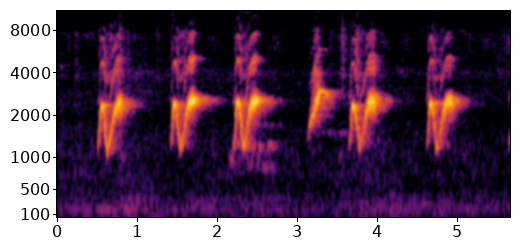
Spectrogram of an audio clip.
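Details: Starling singing in the morning: a looping whistled phrase that dips and then rises steeply, repeated about every second, over a low rumbling background.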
